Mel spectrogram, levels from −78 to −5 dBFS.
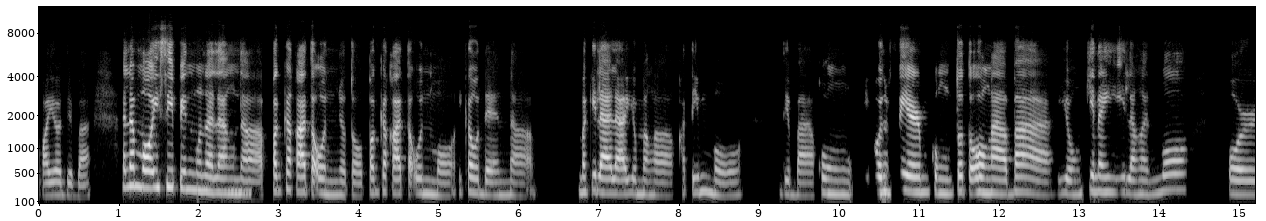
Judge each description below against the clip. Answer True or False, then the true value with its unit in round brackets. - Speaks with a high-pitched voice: True (200 Hz)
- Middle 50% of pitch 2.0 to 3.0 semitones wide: True (2.7 semitones)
